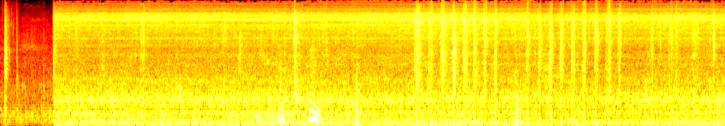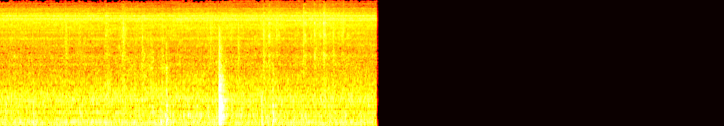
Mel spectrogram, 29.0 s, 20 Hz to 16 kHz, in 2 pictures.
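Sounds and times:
steady hiss: 0:00.6 - 0:22.0.

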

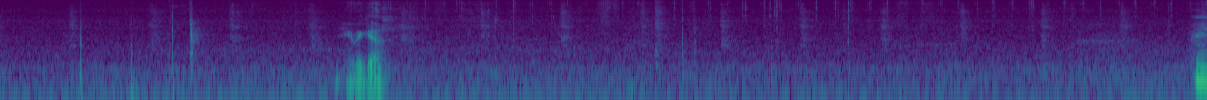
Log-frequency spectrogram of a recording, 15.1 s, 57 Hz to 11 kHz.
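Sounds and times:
faint pocket watch ticking: 0:00.1 - 0:15.0.

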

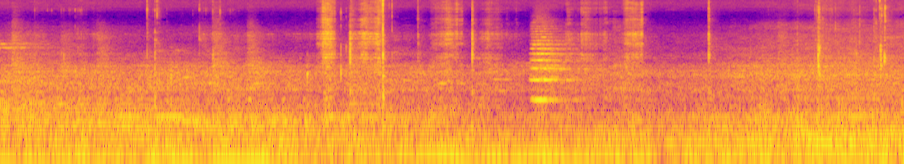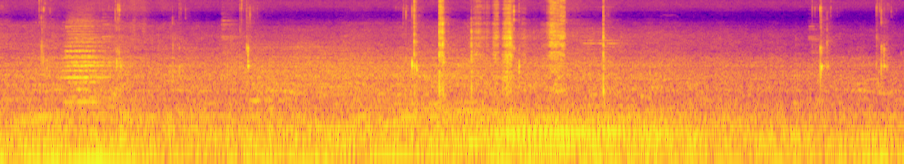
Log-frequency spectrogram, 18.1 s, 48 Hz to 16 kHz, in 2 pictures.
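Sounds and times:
spoon scraping metal plate: 0:03.1 - 0:06.6, 0:13.2 - 0:15.2.

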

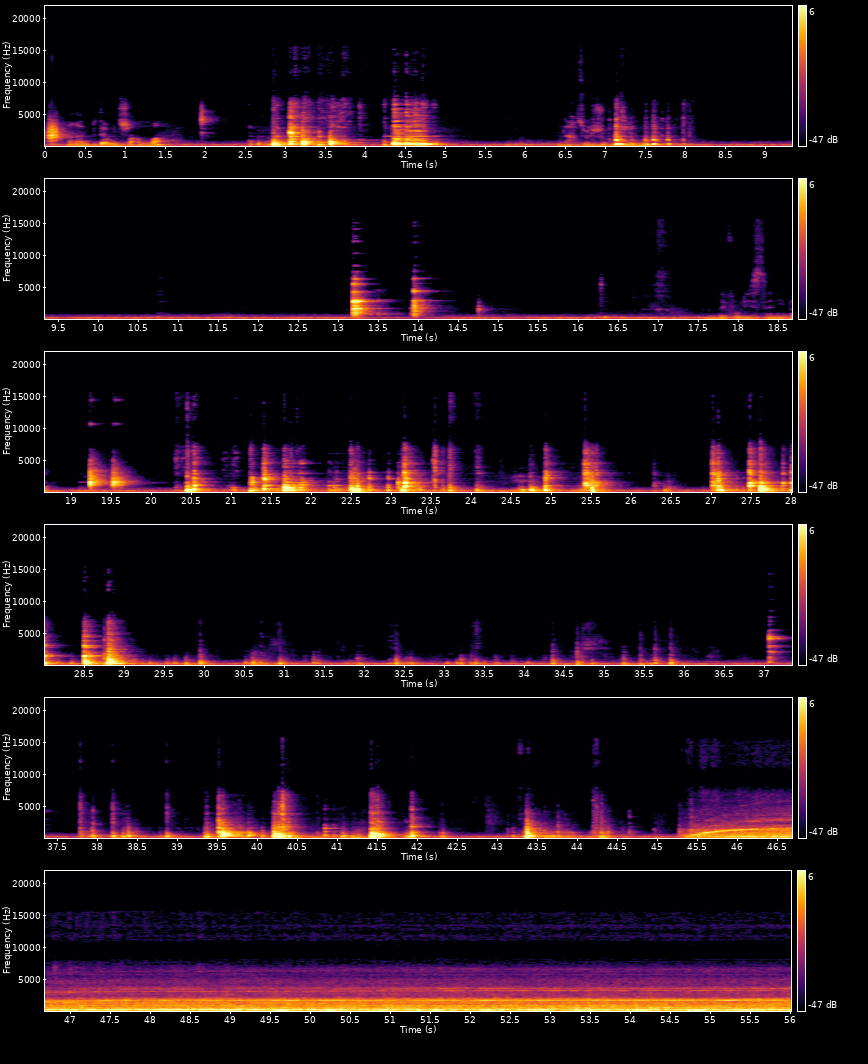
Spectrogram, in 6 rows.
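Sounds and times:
stand mixer motor whining: 0:45.3 - 0:56.0.

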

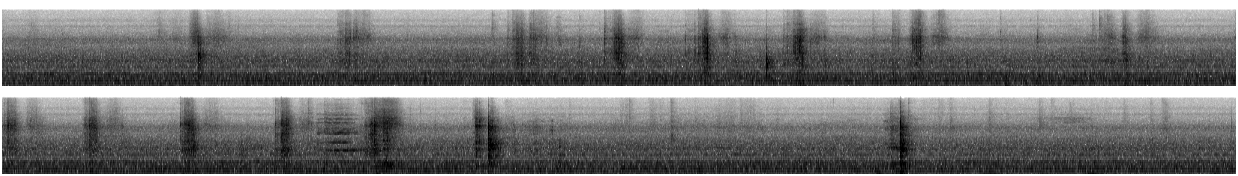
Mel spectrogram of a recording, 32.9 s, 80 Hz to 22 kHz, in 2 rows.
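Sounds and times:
steady background hum: 0:00.0 - 0:32.9.

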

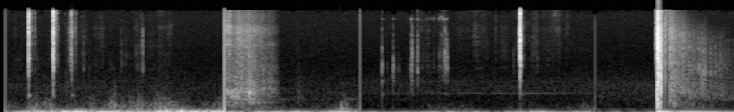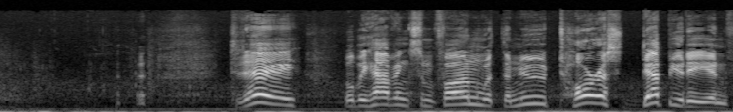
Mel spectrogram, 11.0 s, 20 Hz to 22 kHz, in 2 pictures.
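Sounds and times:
loud sharp cracks: 0:04.9 - 0:05.7.

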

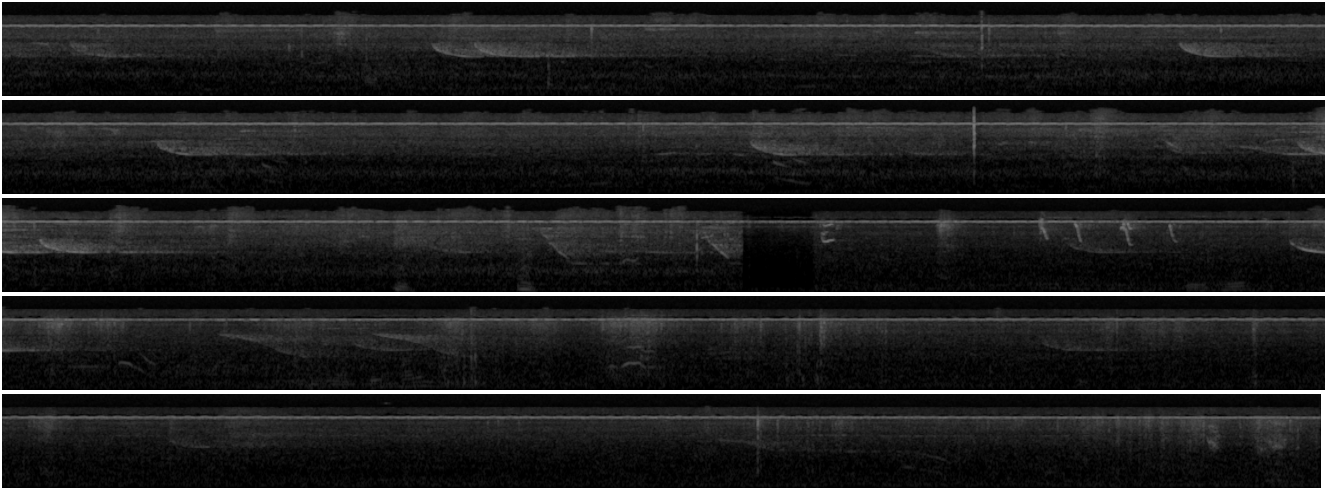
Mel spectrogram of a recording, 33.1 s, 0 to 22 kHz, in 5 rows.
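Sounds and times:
high-pitched insect whine: 0:00.0 - 0:17.5.

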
